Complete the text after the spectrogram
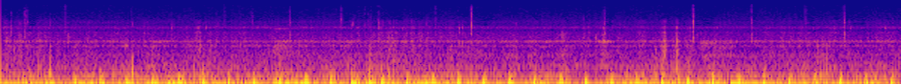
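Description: Wind buffets loudly against a microphone outdoors.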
